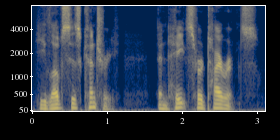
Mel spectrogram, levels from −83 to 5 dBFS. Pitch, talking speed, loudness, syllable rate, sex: 100 Hz, 155 wpm, -17 LUFS, 4.9 syllables/s, male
